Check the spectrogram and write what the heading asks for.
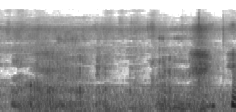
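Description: English bulldog breathing noisily, with a run of short, rough grunts and snuffles that get louder near the end.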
